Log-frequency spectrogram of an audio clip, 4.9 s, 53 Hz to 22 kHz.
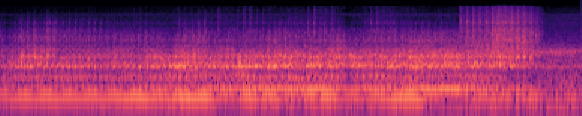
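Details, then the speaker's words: Wood lathe with speed raised to 1100 rpm, making a lighter cut with a square-style radius tool on a thin oak and resin platter: steady, even hum with only a faint rough flutter; less pressure stops the flexing and reduces chatter. "it's taken away some of that chatter and i'm also making a lighter cut so the lighter cut puts less pressure on and stops the flexing"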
